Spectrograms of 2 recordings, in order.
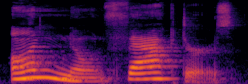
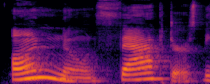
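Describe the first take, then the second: No difference in how they are said.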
